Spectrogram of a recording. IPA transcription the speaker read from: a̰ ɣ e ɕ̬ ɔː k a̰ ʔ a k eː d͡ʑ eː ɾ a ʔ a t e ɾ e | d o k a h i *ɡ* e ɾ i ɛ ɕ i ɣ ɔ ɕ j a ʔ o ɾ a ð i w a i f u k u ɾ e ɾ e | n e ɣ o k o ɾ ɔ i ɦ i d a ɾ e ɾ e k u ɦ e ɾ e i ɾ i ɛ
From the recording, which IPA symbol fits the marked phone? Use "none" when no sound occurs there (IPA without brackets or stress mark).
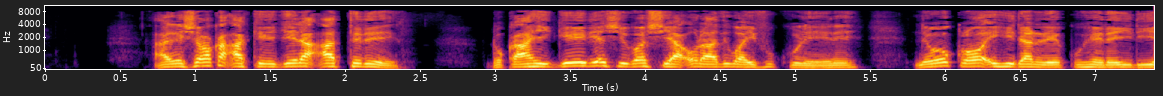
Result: ɡ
